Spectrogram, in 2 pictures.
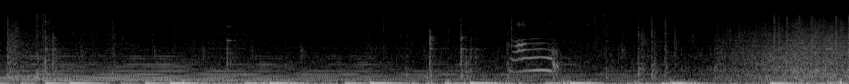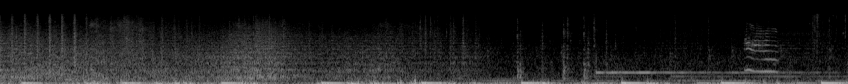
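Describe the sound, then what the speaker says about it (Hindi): The orange cat in the video game Stray meows a few times over layered game music and ambient effects, short rising mews that stand out briefly against a busy, continuous background. "बिना डायलॉग्स दी गेम इदा ही होंदी है भाई, म्याऊं म्याऊं ही करते रहो।"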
